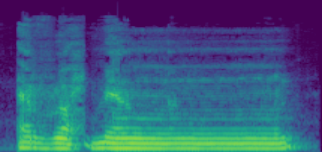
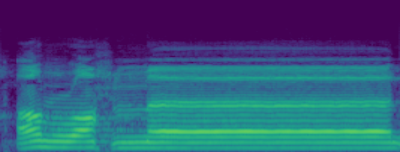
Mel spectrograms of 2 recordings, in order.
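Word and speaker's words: الرحمن: Ar-Rahman. So it's Ar-Rahman, not Mon. So avoid nasalization when pronouncing the alif. Make sure that the alif is pronounced without ghunna.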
